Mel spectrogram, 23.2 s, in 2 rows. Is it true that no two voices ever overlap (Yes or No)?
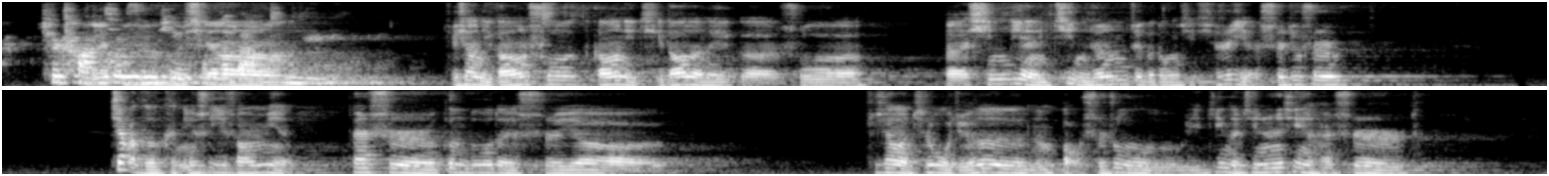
No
